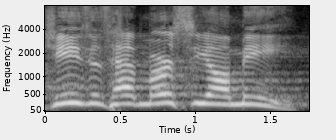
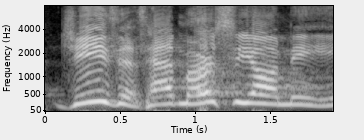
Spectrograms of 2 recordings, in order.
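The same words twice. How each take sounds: First: It is said at a normal volume. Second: It is said more loudly.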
